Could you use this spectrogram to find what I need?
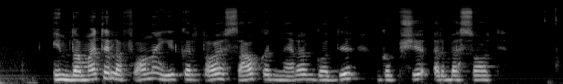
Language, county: Lithuanian, Kaunas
